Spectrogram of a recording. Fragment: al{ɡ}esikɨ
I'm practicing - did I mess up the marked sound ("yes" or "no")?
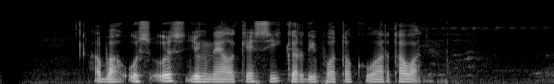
yes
